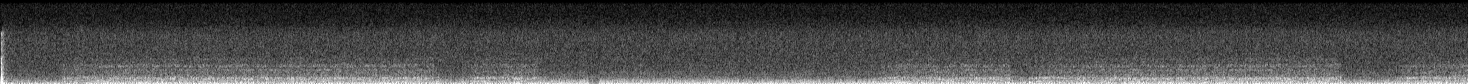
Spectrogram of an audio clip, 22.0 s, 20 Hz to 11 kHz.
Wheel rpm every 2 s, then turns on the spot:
40, 160, 160, 110, 30, 0, 20, 140, 150, 160, 80.
8-10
